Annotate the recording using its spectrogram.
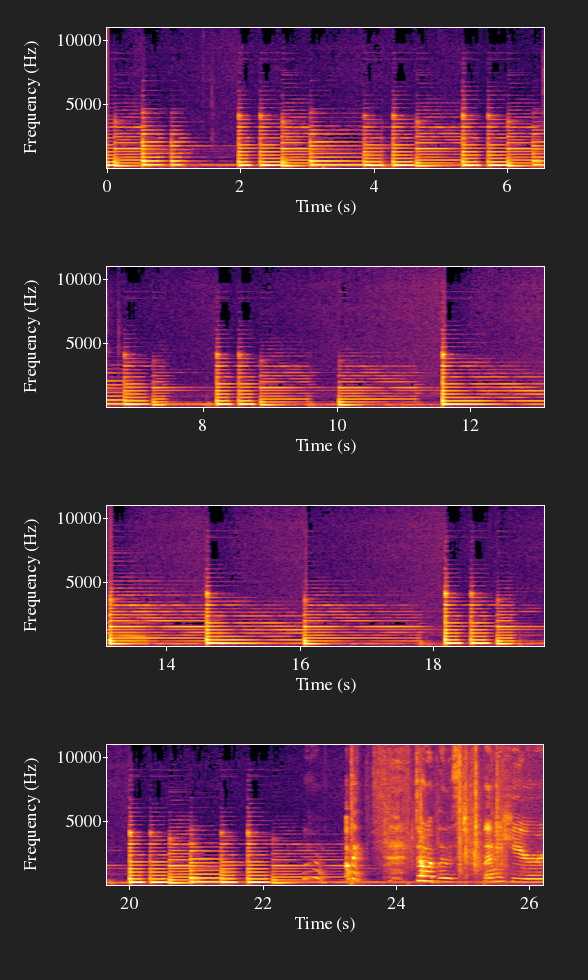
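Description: Upright piano played by a beginner: a simple melody of separate notes in the middle register, in short phrases with a few longer held notes and brief pauses between phrases, stopping just before the end.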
